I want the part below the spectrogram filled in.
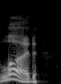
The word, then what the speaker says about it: Lud: And boy, this is Lud, rhymes with crud.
